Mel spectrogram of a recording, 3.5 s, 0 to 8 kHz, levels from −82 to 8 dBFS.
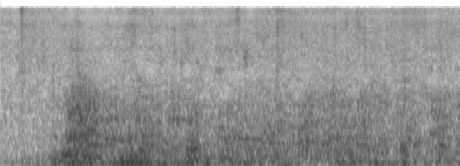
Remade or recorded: remade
